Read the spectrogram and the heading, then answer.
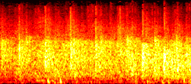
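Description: Kiwanis audience applauding to welcome Governor Mitch Daniels, with many hands clapping in a dense, steady patter of sharp claps at even loudness throughout.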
